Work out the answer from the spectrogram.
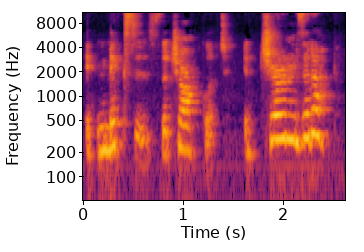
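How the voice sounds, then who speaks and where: A woman's voice: fairly high pitch, lively intonation, unhurried, distant mic, pitched above the performer's own voice. A woman voicing an eccentric, boastful male chocolate maker, proud and showy in manner.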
